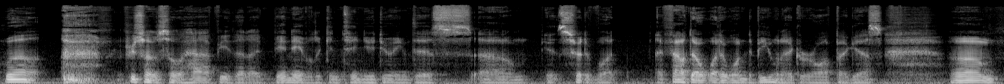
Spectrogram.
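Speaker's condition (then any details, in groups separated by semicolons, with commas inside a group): Cleft lip and palate, severe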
